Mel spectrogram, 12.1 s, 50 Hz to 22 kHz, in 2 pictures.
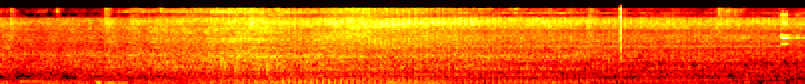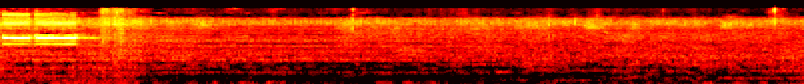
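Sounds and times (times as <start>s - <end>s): vehicle passing: 0.0s - 7.7s
short high-pitched beeps: 5.8s - 6.8s.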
